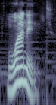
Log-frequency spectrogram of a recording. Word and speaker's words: wanted: Wanted. Wanted. The best pronunciation, you're going to skip the T sound and just give support to the N sound.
